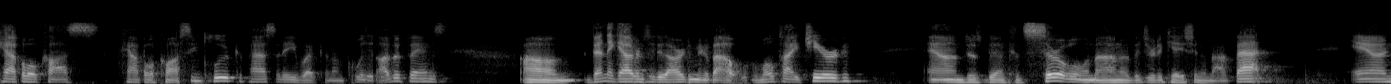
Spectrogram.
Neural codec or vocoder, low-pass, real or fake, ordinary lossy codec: codec, 16 kHz, 0.5 kbps, X-Codec, HuBERT features, trained on balanced general audio; 7.2 kHz; fake; Opus, 24 kbps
